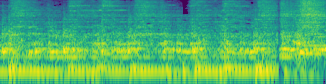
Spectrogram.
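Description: Temple ritual percussion: a hand-held metal gong beaten with a stick in a fast, steady rhythm of about four strokes a second, over a steady low tone.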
